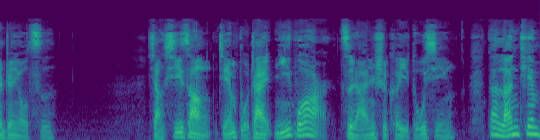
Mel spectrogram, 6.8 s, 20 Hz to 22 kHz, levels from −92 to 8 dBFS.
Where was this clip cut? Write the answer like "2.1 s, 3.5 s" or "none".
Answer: none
